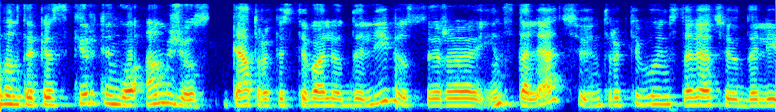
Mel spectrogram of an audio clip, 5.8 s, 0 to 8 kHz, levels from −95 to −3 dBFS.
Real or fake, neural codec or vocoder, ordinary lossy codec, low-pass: real; none; MP3, 64 kbps; 7.2 kHz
